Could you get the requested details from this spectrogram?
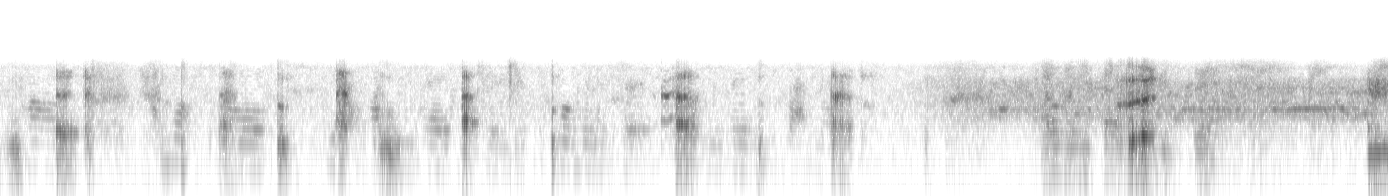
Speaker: Shall I do EastEnders tune in burps?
